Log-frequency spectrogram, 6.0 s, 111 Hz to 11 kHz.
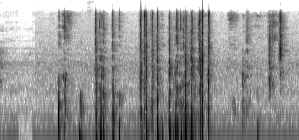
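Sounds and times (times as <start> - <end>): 
typing on a keyboard to look something up: 1.9 - 4.2.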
